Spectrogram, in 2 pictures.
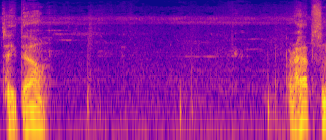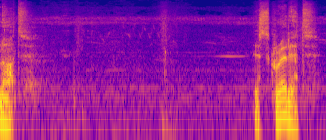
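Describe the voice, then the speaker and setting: A man's voice: on the low side, expressive, very slow, creaky, a bit bright, slight background noise, full character voice. A man playing an earnest, erudite archaeologist in a video game, speaking precisely. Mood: earnest, measured. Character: earnest, scholarly male archaeologist, precious about relics. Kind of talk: video game dialogue acting.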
